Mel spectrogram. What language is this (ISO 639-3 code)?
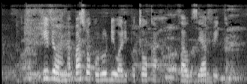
swa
